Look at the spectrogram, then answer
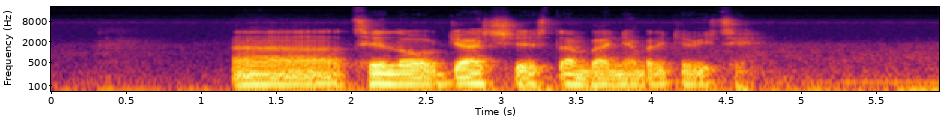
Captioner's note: tibetan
